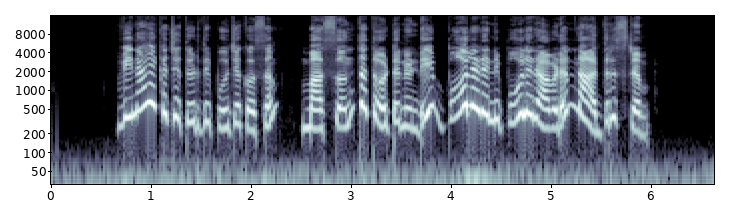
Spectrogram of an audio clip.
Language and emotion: Telugu, happy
